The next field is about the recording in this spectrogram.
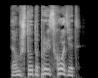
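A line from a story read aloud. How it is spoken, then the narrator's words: Tense breathless exclamation. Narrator (Russian): напряженно выдохнул Ваня, когда из пещеры донесся крик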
